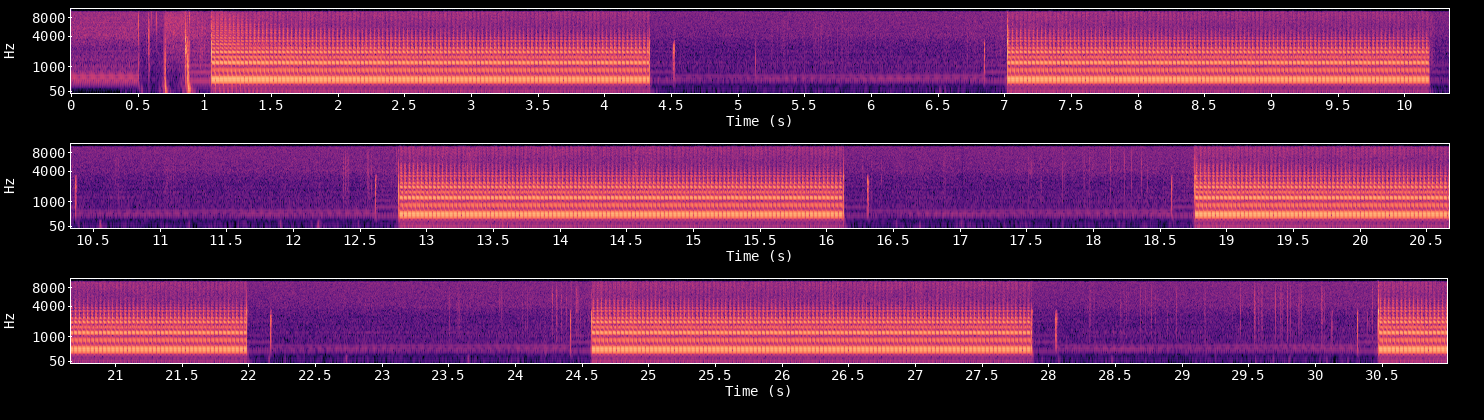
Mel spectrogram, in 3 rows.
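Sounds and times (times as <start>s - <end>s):
telephone line's quieter constant hum: 0.0s - 30.9s
subscriber's telephone line ringing in long buzzing bursts: 1.0s - 4.4s, 7.0s - 10.2s, 12.8s - 16.2s, 18.7s - 22.0s, 24.6s - 27.9s, 30.4s - 30.9s.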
